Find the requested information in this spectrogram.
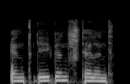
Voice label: "entgegenstellend", German; adjectives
